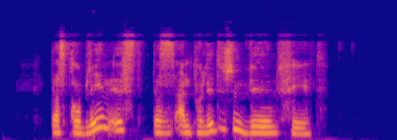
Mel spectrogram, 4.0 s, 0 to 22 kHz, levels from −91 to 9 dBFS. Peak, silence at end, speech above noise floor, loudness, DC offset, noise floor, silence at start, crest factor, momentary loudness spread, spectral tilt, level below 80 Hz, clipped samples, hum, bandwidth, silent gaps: -4 dBFS; 0.75 s; 57 dB; -20 LUFS; under 0.1%; -76 dBFS; 0.55 s; 18 dB; 8 LU; -4 dB/octave; -62 dBFS; under 0.1%; none; 9.6 kHz; none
